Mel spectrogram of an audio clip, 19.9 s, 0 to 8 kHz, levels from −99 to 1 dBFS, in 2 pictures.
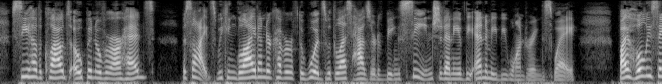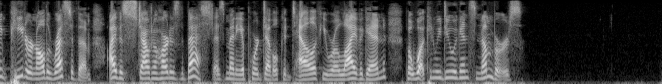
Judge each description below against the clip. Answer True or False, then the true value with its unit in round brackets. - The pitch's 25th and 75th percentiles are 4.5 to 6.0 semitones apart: False (3.7 semitones)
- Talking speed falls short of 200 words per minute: False (205 wpm)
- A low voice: False (205 Hz)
